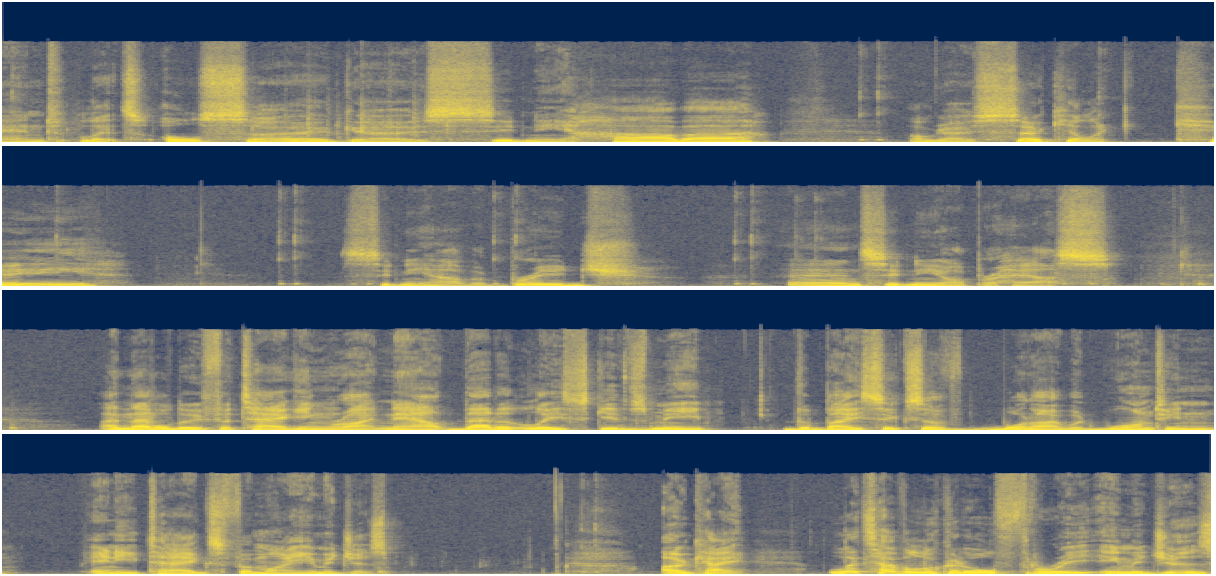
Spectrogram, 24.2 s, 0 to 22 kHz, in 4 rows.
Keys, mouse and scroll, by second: 0.3 middle click, 0.8-2.7 typing, 4.3 click, 4.9 right click, 5.5-6.5 drag, 7.5 click, 7.8 right click, 8.5 click, 8.8 middle click, 8.8-9.5 scroll up 1, 9.5-10.3 scroll up 1, 9.8 click, 11.4 click, 21.1 click.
